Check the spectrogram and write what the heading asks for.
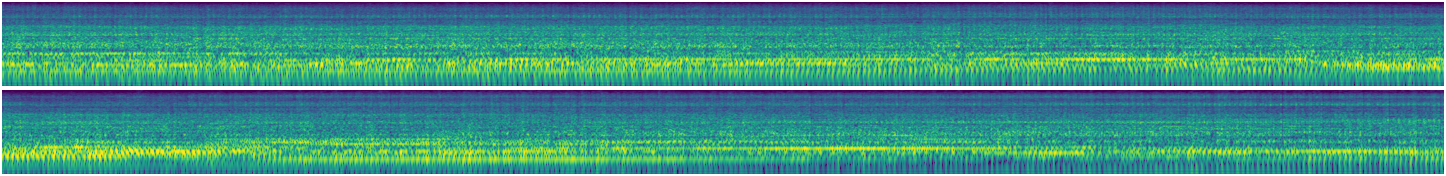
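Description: Small engine of a portable concrete mixer running steadily, turning the empty drum; its note shifts briefly about halfway through.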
